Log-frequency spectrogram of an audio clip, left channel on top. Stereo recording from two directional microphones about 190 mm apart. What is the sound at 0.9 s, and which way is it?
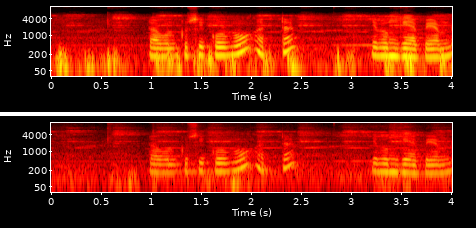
Speech, 45° left (ahead or behind).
